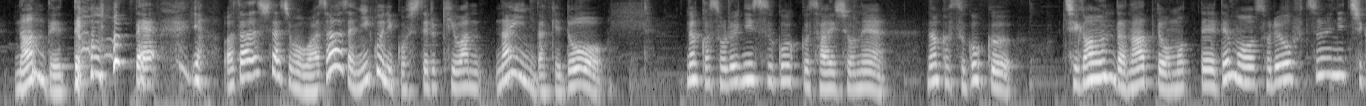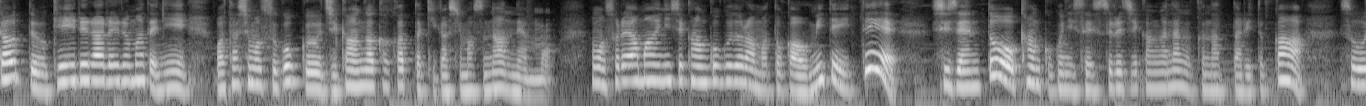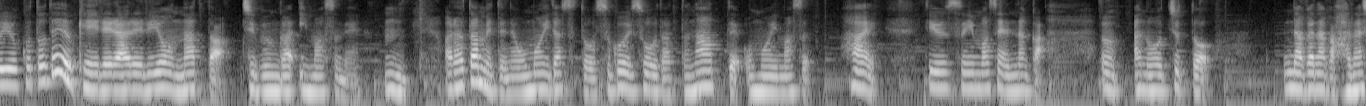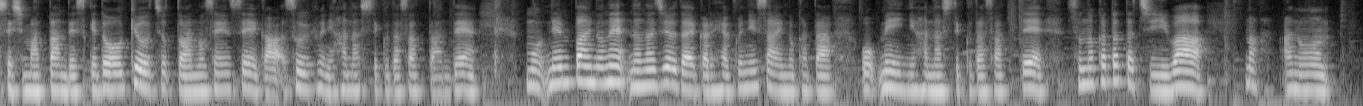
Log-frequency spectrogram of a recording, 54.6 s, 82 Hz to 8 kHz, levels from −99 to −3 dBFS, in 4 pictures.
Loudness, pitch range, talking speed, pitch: -23 LUFS, 160-220 Hz, 325 characters per minute, 175 Hz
